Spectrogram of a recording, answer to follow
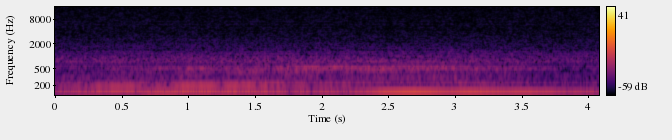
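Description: A low, steady rumble that swells a little past the middle and then eases off.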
